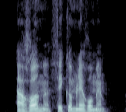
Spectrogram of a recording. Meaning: when in Rome, do as the Romans do
- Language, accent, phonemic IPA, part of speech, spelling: French, France, /a ʁɔm | fɛ kɔm le ʁɔ.mɛ̃/, proverb, à Rome, fais comme les Romains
